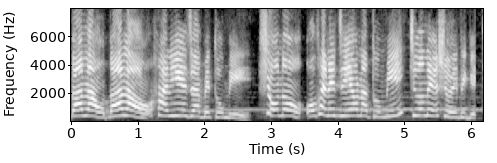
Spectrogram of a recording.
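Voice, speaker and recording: Very high-pitched earnest little boy, acted out. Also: moderate pace, music in the background. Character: young village boy, earnest, plaintive, easily delighted. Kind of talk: children's cartoon voice acting.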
